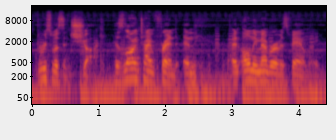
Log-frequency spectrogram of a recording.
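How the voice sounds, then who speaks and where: A man reads a story aloud in a mid-pitched voice, tripping over words and stepping out for joking asides. Music plays clearly behind him. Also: brisk. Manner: stumbles over words while reading. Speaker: host reading fan fiction aloud. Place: outdoors by a fireside at night.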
